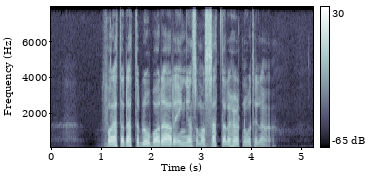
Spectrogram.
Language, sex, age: Norwegian, male, 22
